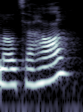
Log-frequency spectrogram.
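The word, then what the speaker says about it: Mancera: goal is fig ecstasy by maner or in the French pronunciation manaha I guess sister brand of mantal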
